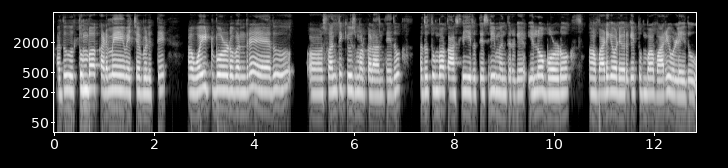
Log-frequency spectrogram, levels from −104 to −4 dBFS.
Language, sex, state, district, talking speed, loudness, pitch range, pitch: Kannada, male, Karnataka, Chamarajanagar, 120 wpm, -16 LUFS, 195-225 Hz, 210 Hz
